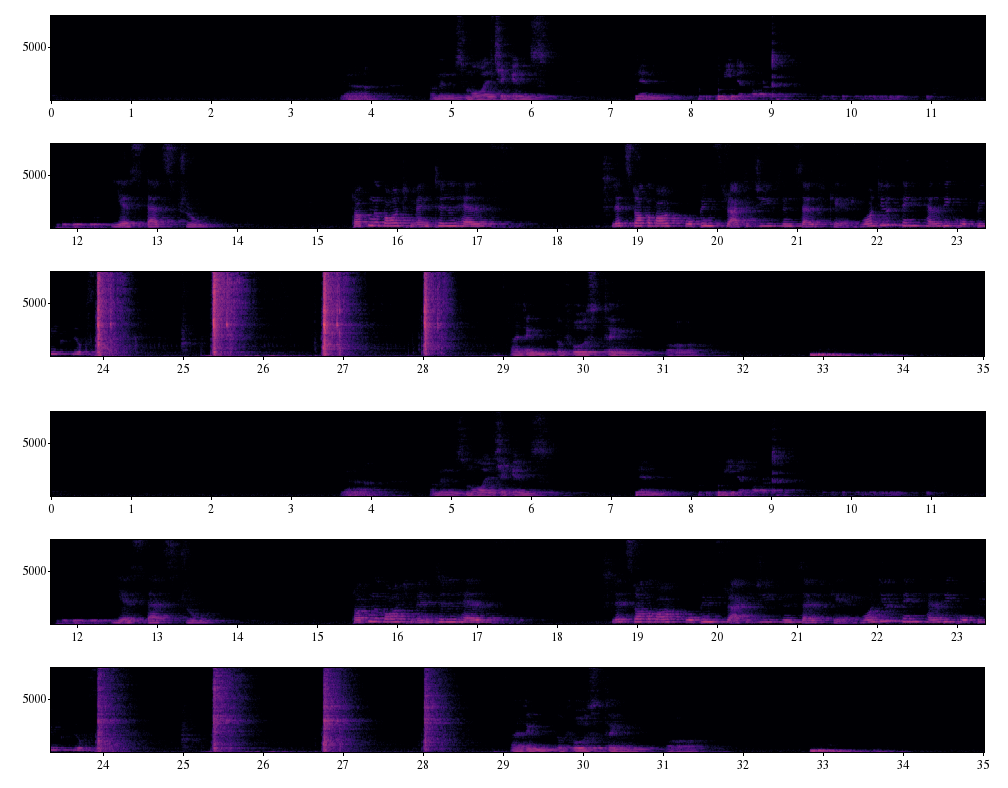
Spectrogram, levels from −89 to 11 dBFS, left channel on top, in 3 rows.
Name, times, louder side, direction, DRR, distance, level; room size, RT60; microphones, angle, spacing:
voice 1, 3.6-4.0 4.7-6.2 7.3-7.6 8.3-9.1 18.6-18.7 25.0-25.1 29.1-30.7 31.0-31.4 32.8-33.3, equal, 35° left, -3 dB, 2.5 m, -49 dB
voice 2, 8.1-8.6 9.7-10.6 11.7-13.6 15.4-17.3 18.7-24.4, left 2 dB, 50° left, 3 dB, 0.7 m, -47 dB
sound 1, 23.8-24.4 25.2-27.2 28.0-28.4 28.9-29.0, left 14 dB, 75° left, 0.4 m, -35 dB
17.0 x 7.3 x 3.2 m, 1.2 s
head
